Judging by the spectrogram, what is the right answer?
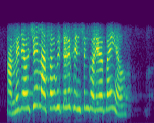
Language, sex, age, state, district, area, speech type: Odia, female, 30-45, Odisha, Bhadrak, rural, conversation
